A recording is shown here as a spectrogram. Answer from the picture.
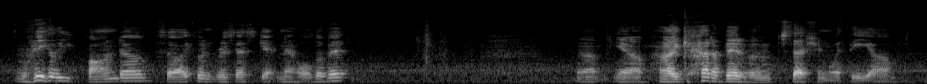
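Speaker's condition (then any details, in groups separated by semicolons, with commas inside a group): No condition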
